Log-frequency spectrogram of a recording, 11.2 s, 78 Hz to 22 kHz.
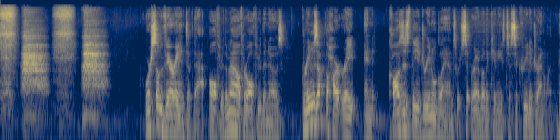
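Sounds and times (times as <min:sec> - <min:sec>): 
rapid deep breathing from a deliberate hyperventilation exercise: 0:00.0 - 0:02.6
speech: 0:02.9 - 0:11.1.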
